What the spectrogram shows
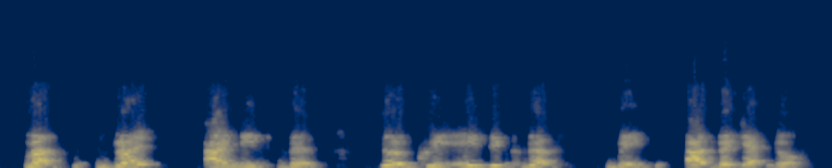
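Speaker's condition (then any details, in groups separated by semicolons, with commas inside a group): Cerebral palsy; affects speech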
